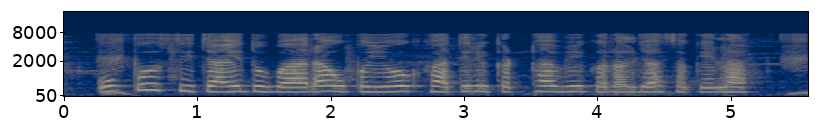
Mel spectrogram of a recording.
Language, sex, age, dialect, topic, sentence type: Bhojpuri, female, 60-100, Western, agriculture, statement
